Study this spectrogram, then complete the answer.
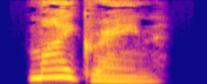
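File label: "scandal", American; migraine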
